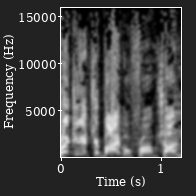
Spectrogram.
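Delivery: gruff voice. Retelling how a church member questioned a kid: imitating a gruff voice. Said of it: "he had a real gruff voice".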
